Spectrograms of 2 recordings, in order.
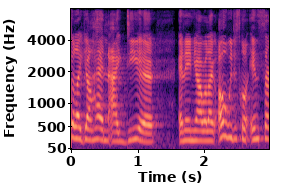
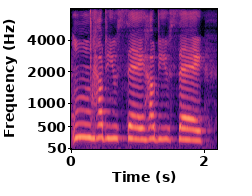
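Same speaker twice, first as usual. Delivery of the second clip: fake, put-on Spanish accent; 2 semitones higher than usual. Imitating someone who fakes a Spanish accent: imitating a fake Spanish accent. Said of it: "she has a whole accent and will be like".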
